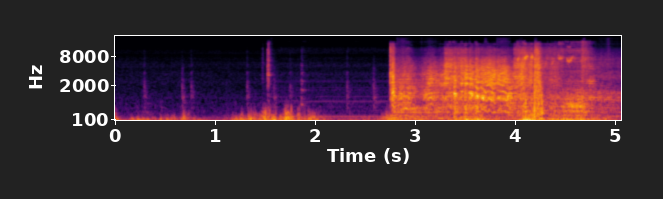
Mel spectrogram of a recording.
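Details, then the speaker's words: 1989 Ford F150 being revived, starting fluid sprayed into the intake after earlier failed starts: slow, uneven cranking for nearly three seconds, then it catches with a rough roar and sputters. Hard starting. "Yeah, it should be a little hard to get along Let's try lifting these up and spraying it down in there."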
